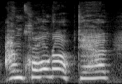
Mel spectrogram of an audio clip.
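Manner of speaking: put-on high, loud huffy teen protest; whiny teen Max. Max telling his dad Goofy he's grown, high huffy teen voice. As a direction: pitch it up like a sulky teen insisting he's grown. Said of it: "Max is all".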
